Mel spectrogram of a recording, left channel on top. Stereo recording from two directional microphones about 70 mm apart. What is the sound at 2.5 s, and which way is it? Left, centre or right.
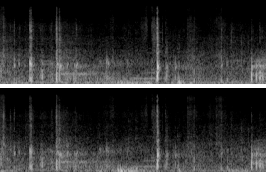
Clip-clop, right.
